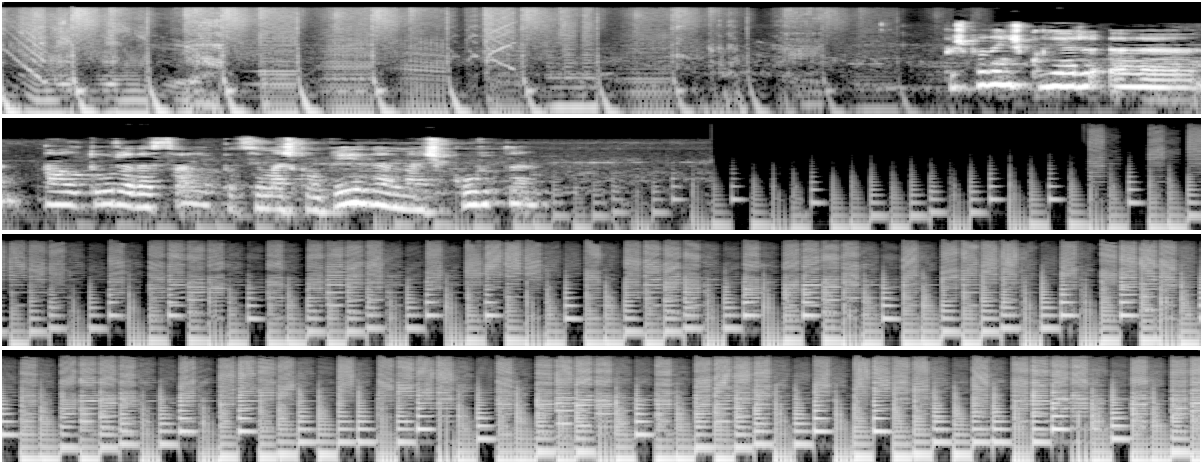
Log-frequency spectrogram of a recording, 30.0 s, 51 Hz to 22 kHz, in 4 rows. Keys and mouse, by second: 13.5-14.9 drag, 19.5-21.0 drag, 21.4-22.9 drag, 23.4 click, 27.8-29.4 drag.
